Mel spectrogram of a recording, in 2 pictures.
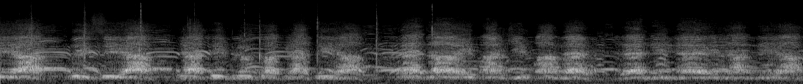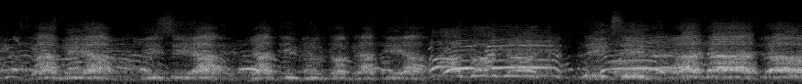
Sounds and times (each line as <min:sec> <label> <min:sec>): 0:00.0 Protesters 0:16.0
